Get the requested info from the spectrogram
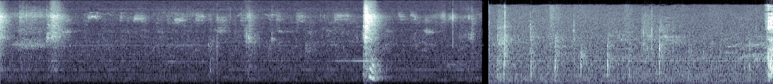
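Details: Domestic cat indoors lets out one sharp, explosive sneeze midway, a brief broadband burst over a quiet hum, after soft scattered ticks; then an abrupt shift to a noisier hissing background with clicks and a loud final pop.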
